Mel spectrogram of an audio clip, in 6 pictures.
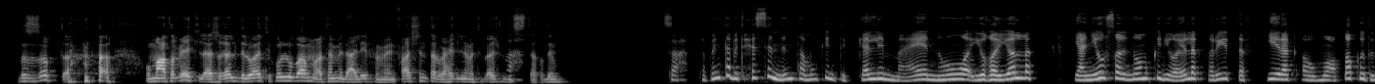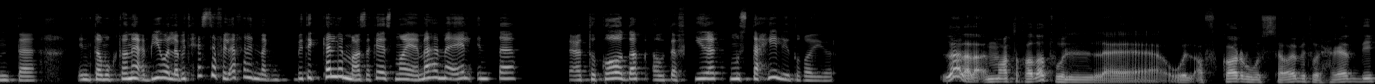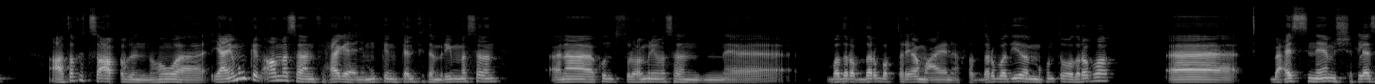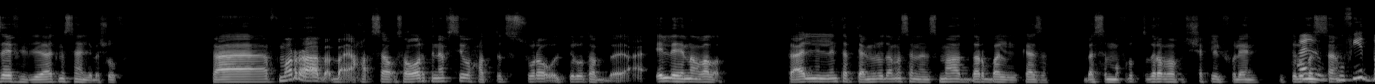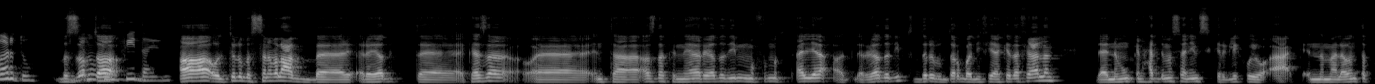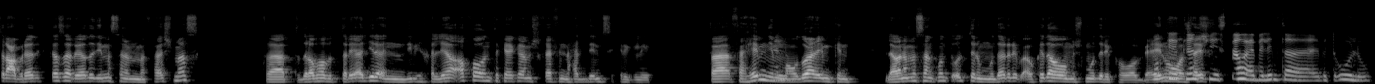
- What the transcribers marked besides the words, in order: laugh; tapping; tsk; other noise
- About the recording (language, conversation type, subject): Arabic, podcast, إزاي بتحط حدود للذكاء الاصطناعي في حياتك اليومية؟
- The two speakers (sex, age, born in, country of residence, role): female, 20-24, Egypt, Egypt, host; male, 25-29, Egypt, Egypt, guest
